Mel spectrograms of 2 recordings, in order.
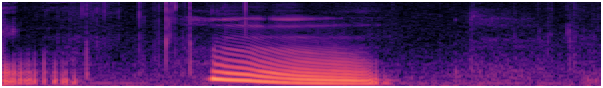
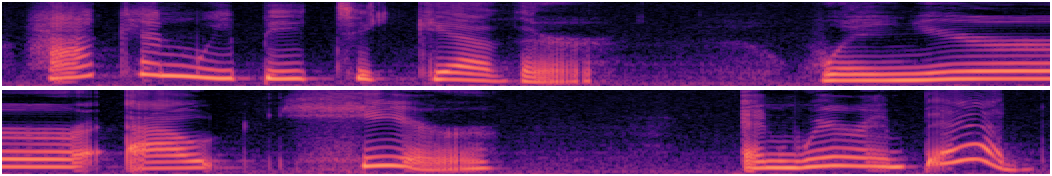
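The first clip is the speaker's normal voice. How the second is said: lightly voiced little girl; 9 semitones higher, slower than usual. Child Liza voiced.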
